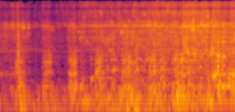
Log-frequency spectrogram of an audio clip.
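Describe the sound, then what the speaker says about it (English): Water drains from a household pressure tank after a fitting is removed, a steady low gurgling rush and trickle that builds slightly in strength, close by and without speech. "this thing's gonna have a lot of water in it"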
